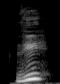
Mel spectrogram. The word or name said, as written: vue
